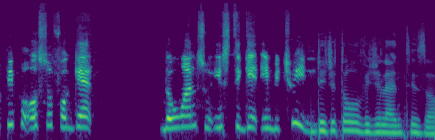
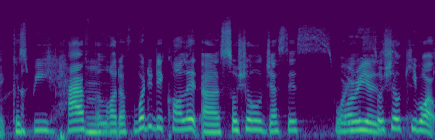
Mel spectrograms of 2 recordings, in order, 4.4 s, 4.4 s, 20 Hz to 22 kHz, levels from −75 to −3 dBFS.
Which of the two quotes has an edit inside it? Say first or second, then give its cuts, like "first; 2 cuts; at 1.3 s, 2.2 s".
first; 1 cut; at 3.1 s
